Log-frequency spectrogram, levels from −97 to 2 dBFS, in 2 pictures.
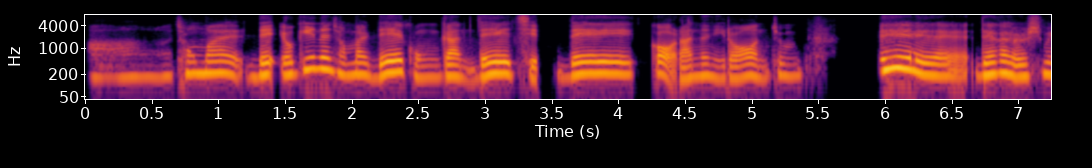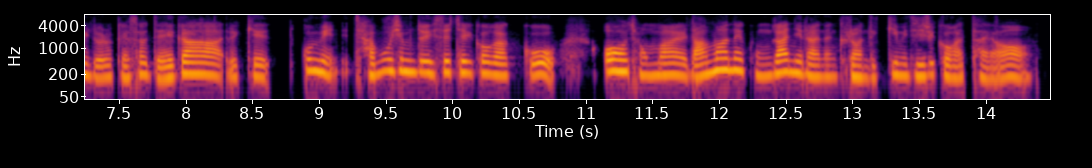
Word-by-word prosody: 아 170 Hz, +1 st, -14 dB
정말 215 Hz, -2 st, -1 dB
내 195 Hz, +4 st, +2 dB
여기는 275 Hz, +8 st, +2 dB
정말 205 Hz, -3 st, -3 dB
내 220 Hz, +6 st, +6 dB
공간, 170 Hz, -3 st, -3 dB
내 210 Hz, +6 st, +5 dB
집, 155 Hz, -6 st, -5 dB
내 210 Hz, +2 st, +2 dB
거라는 185 Hz, -2 st, 0 dB
이런 165 Hz, +2 st, -2 dB
좀 190 Hz, -3 st, -10 dB, 0.6 s
예 240 Hz, -10 st, +5 dB
내가 205 Hz, +3 st, +2 dB
열심히 190 Hz, +3 st, -2 dB
노력해서 170 Hz, +3 st, -5 dB
내가 195 Hz, +4 st, +1 dB
이렇게 175 Hz, -1 st, -6 dB, 0.2 s
꾸민 245 Hz, -4 st, 0 dB
자부심도 240 Hz, +3 st, -2 dB
있으실 225 Hz, +1 st, -1 dB
것 215 Hz, 0 st, -2 dB
같고 195 Hz, 0 st, -1 dB, 0.3 s
어 245 Hz, 0 st, +6 dB
정말 195 Hz, -3 st, -3 dB
나만의 255 Hz, +9 st, +3 dB
공간이라는 190 Hz, -3 st, 0 dB
그런 175 Hz, -1 st, -3 dB
느낌이 185 Hz, +4 st, -7 dB
드실 180 Hz, +1 st, -4 dB
것 180 Hz, -, -2 dB
같아요. 165 Hz, +2 st, -4 dB
195 Hz, 290 characters per minute, -22 LUFS, 175-215 Hz, 0.6 s, 내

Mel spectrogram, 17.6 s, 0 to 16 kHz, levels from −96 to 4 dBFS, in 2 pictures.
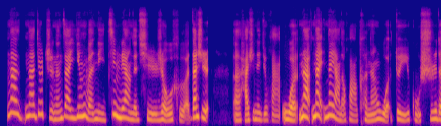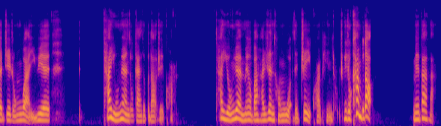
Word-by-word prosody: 那 385 Hz, +2 st, +1 dB
那 310 Hz, +2 st, +1 dB
就 350 Hz, +3 st, -2 dB
只 240 Hz, -8 st, -7 dB
能 210 Hz, +4 st, -2 dB
在 275 Hz, -1 st, +1 dB
英 290 Hz, +5 st, +3 dB
文 205 Hz, -1 st, -2 dB
里 195 Hz, -3 st, -5 dB
尽 340 Hz, -, +4 dB
量 245 Hz, -4 st, +1 dB
地 180 Hz, -2 st, -2 dB
去 185 Hz, -1 st, -4 dB
揉 185 Hz, -1 st, -1 dB
合， 165 Hz, -6 st, -7 dB
但 265 Hz, +2 st, +7 dB
是， 365 Hz, -, 0 dB, 0.4 s
呃， 175 Hz, -1 st, -4 dB
还 175 Hz, -1 st, -2 dB
是 215 Hz, +4 st, -7 dB
那 205 Hz, -1 st, -2 dB
句 185 Hz, 0 st, -6 dB
话， 175 Hz, -4 st, -11 dB
我 195 Hz, -5 st, +3 dB
那 270 Hz, +1 st, +7 dB
那 310 Hz, +3 st, +6 dB
那 315 Hz, +4 st, +3 dB
样 230 Hz, -8 st, -1 dB
的 160 Hz, -, -8 dB
话， 180 Hz, -4 st, -9 dB
可 190 Hz, +3 st, -9 dB
能 185 Hz, +6 st, -2 dB
我 250 Hz, +10 st, -1 dB
对 205 Hz, -4 st, 0 dB
于 170 Hz, -, -4 dB
古 185 Hz, -2 st, -10 dB
诗 220 Hz, 0 st, -2 dB
的 190 Hz, -3 st, +3 dB
这 180 Hz, -, -2 dB
种 165 Hz, +3 st, -4 dB
婉 180 Hz, -1 st, +1 dB
约 175 Hz, -2 st, +1 dB, 1.0 s
他 255 Hz, -, +4 dB
永 190 Hz, -6 st, +3 dB
远 205 Hz, -6 st, +2 dB
都 160 Hz, -1 st, -10 dB
Get 155 Hz, -1 st, -5 dB
不 -, -, -7 dB
到 -, -, -5 dB
这 -, -, -8 dB
块 -, -, -17 dB
儿， -, -, -31 dB, 0.8 s
他 235 Hz, -, -2 dB
永 195 Hz, -3 st, +2 dB
远 230 Hz, -3 st, +5 dB
没 180 Hz, -, -1 dB
有 185 Hz, -, 0 dB
办 175 Hz, 0 st, -1 dB
法 175 Hz, -, -4 dB
认 200 Hz, +3 st, +1 dB
同 170 Hz, -2 st, -3 dB
我 160 Hz, -, -1 dB
的 -, -, -8 dB
这 215 Hz, -, 0 dB
一 -, -, 0 dB
块 -, -, -9 dB
儿 -, -, -10 dB
拼 -, -, -10 dB
图。 -, -, -17 dB
这 -, -, -10 dB
个 230 Hz, -, +1 dB
就 215 Hz, -, +4 dB
看 380 Hz, -, +6 dB
不 235 Hz, -, +2 dB
到， -, -, +5 dB, 0.8 s
没 200 Hz, 0 st, 0 dB
办 230 Hz, -1 st, +1 dB
法。 170 Hz, -5 st, -12 dB
200 Hz, 270 characters per minute, -23 LUFS, 180-250 Hz, 1.0 s, 但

